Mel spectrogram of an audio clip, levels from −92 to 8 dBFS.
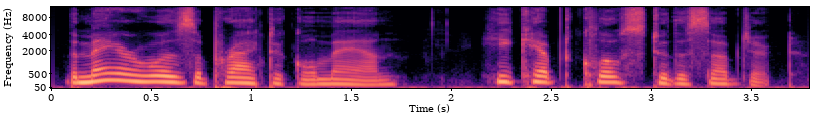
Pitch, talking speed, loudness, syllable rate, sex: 180 Hz, 190 wpm, -17 LUFS, 4.8 syllables/s, female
